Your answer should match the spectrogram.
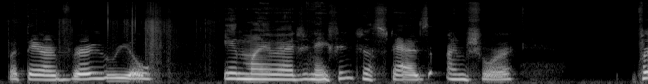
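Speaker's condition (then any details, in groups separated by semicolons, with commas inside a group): Cerebral palsy; wheelchair user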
